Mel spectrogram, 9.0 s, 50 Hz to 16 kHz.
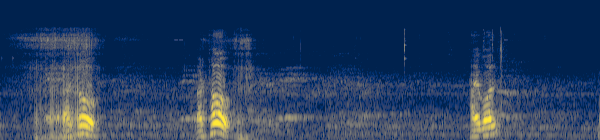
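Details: Man snoring during sleep, loud enough to be heard from the next room: three loud, rattling snores a few seconds apart, about 20 a minute, over steady room noise; snoring.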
